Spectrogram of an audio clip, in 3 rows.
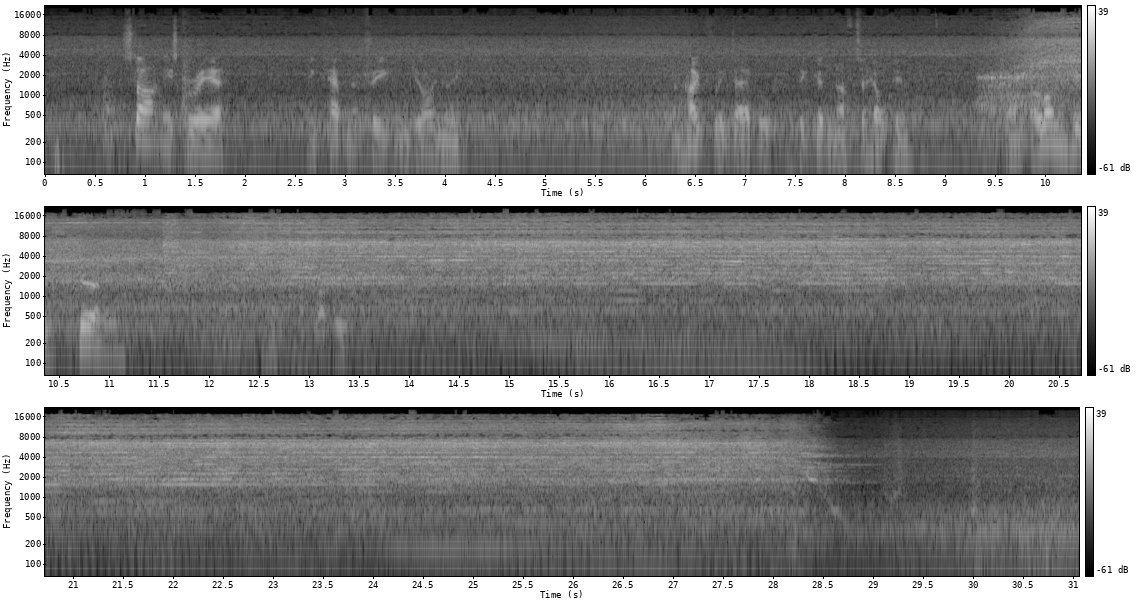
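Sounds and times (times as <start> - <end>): track saw cutting: 9.3 - 28.8.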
